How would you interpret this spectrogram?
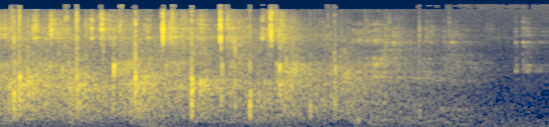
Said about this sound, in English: So I think we have to be more thankful for our beautiful children for their performance this morning. Can you clap for yourselves, please? Clap for yourselves. Well done.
